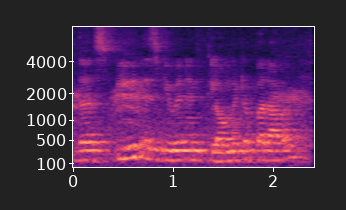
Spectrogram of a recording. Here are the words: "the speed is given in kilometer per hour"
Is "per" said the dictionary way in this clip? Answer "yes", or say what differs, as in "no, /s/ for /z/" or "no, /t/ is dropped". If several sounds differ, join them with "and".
yes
